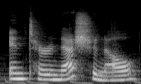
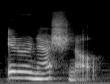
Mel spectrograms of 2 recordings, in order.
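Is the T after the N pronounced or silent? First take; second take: pronounced; silent. First: The T after the N is pronounced. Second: The T after the N is silent. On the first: "instead of saying" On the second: "I'm just saying"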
